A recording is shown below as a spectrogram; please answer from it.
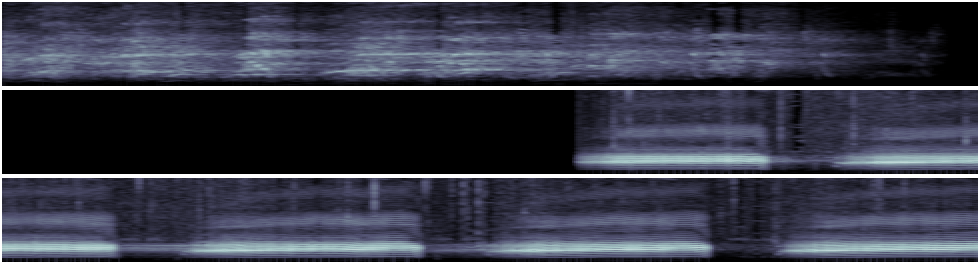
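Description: Red-lored amazon giving five loud, harsh, ringing squawks, roughly one per second, after a brief burst of rough noise and a short silence.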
